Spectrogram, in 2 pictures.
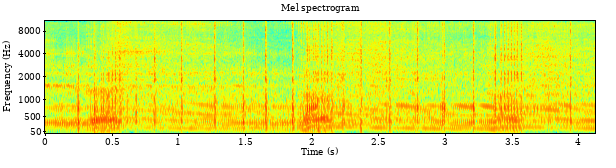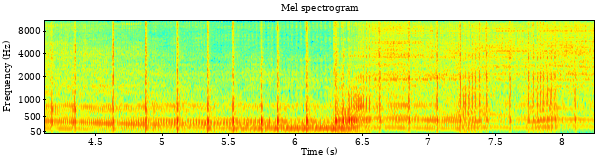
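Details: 1975 Suzuki TS250 two-stroke, freshly reassembled with new rings, piston found very clean at teardown. A crisp, fast crackle climbs cleanly with each throttle blip, with even firing and no knocks or misses, so the engine runs healthy.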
